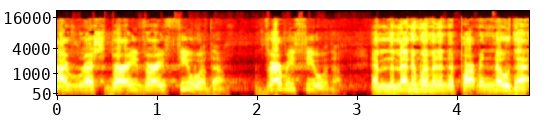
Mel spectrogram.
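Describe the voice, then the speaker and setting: Talking at a very fast clip, a man with a high voice uses lively intonation and big swings in loudness. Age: 60s. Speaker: police commissioner testifying at a hearing. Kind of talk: testimony at council hearing. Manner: halting, many fillers.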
